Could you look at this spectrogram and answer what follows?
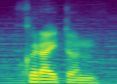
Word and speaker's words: Kureiton: For those wondering, that is actually how you're supposed to pronounce it, because we asked Kureiton how to pronounce the name, and they said that it's basically Clayton, but in a Japanese accent.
